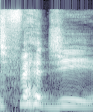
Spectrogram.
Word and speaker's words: Fedje: Conduit of it's pronounced Fedgie itself.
